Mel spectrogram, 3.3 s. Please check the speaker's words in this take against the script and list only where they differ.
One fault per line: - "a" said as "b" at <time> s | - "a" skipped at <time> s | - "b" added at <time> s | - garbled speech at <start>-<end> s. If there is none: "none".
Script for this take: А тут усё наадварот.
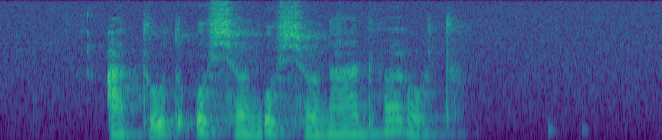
- "усё" added at 1.4 s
